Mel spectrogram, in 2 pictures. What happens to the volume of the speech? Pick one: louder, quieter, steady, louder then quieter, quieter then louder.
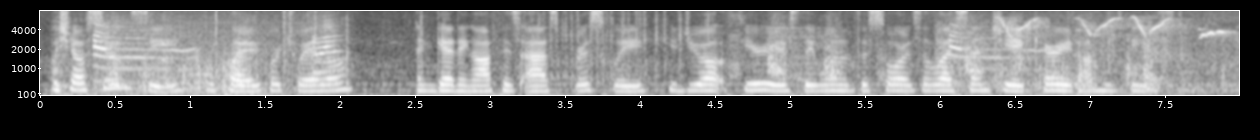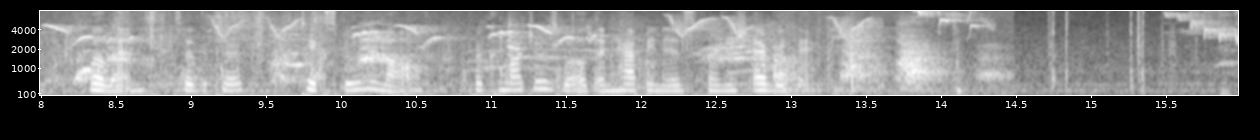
steady.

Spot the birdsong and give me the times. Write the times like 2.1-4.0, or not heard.
6.0-15.9.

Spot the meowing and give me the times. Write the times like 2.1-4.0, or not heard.
0.3-2.0, 6.0-7.2, 11.1-13.7.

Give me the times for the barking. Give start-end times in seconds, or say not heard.
0.1-1.5, 4.7-6.3, 8.0-9.9, 12.8-14.5.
